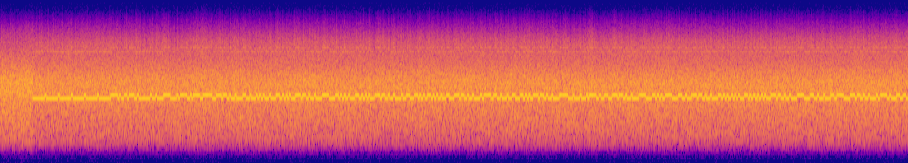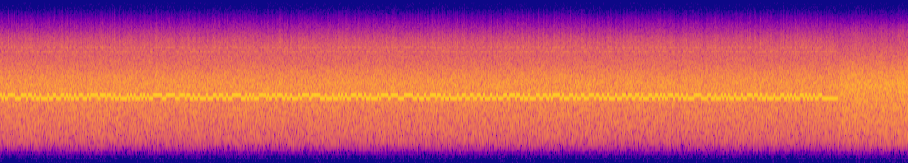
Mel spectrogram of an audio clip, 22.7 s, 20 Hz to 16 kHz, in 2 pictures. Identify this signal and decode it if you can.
RTTY (45.45 baud, 170 Hz shift), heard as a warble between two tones, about 1900 Hz centre, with radio static. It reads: 9335 0676 9476 2442 3024 5132 9490 4646 9079 3749 2423 6655 7056 3516 3951 2817 8372 7874 9061 7642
